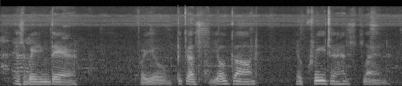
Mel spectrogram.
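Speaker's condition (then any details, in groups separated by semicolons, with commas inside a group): Cerebral palsy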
